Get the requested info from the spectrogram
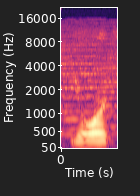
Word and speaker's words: Joerg: Joerg Rieger. Sometimes I have to sort of just spell it. First name is Joerg, and then the last name is Rieger, Rieger, and the book is Theology in the Capitalocene.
